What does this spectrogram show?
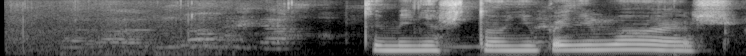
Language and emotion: Russian, sad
